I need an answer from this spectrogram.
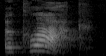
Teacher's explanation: The first syllable is reduced. The second syllable is stressed. So this one disappears and becomes this sound, So we say o'clock.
